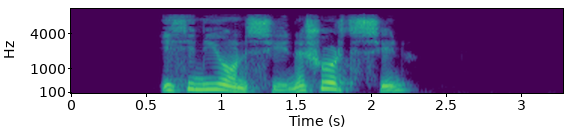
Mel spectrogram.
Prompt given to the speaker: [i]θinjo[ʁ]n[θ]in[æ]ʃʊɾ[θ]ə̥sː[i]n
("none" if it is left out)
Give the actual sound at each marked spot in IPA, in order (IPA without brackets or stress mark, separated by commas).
i, ʁ, s, æ, θ, i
